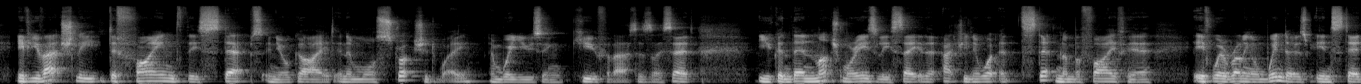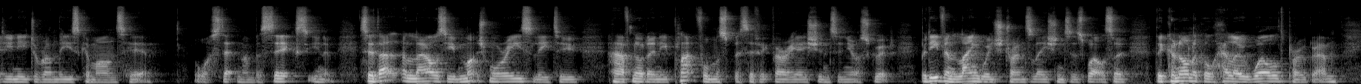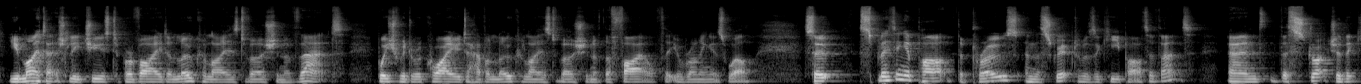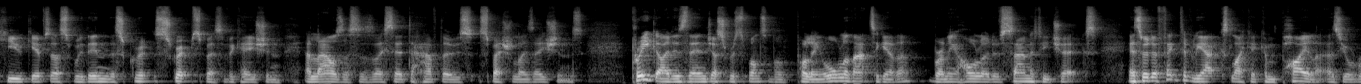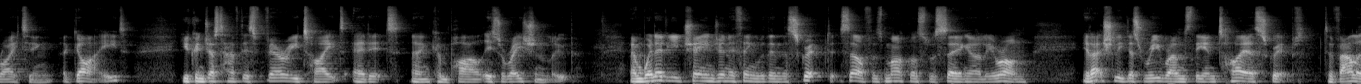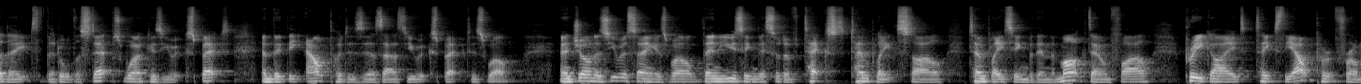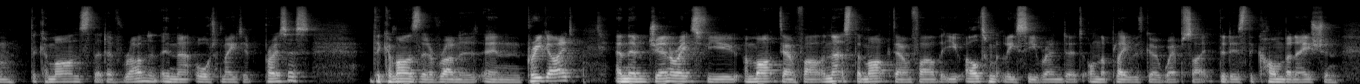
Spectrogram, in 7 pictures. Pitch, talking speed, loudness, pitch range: 125 Hz, 195 wpm, -21 LUFS, 120-135 Hz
